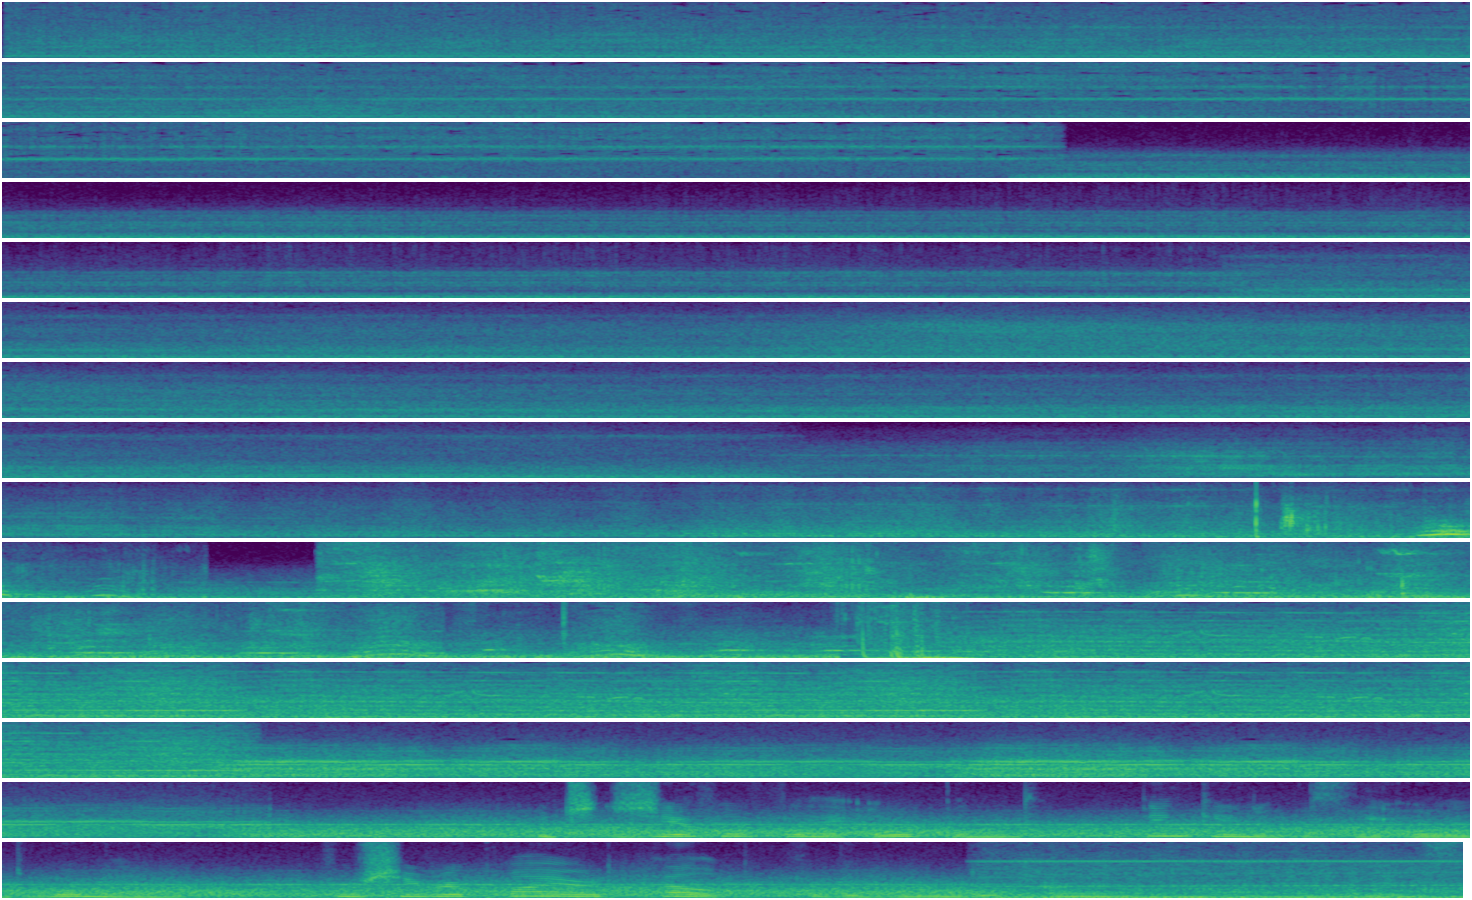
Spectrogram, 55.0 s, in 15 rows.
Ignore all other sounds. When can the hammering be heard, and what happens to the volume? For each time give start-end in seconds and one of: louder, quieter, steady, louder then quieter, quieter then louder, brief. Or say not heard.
not heard.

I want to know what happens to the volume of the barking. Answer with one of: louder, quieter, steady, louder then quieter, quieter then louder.
quieter.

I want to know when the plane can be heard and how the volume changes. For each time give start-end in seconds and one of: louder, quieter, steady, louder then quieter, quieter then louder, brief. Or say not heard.
0.0-54.9 louder.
